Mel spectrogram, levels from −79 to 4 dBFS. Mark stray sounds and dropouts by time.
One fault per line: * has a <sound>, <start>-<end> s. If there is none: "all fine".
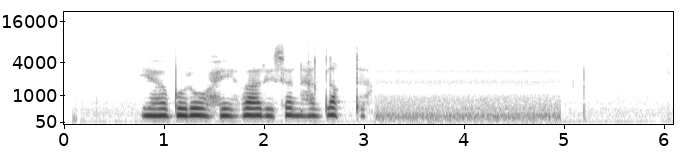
all fine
